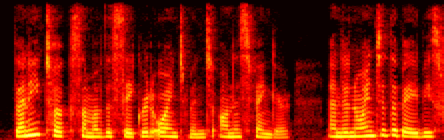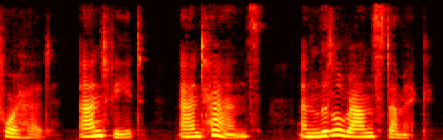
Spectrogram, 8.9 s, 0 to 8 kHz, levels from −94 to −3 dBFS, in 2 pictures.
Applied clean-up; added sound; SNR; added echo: none; none; none; none.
